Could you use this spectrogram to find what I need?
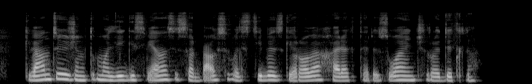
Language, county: Lithuanian, Kaunas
